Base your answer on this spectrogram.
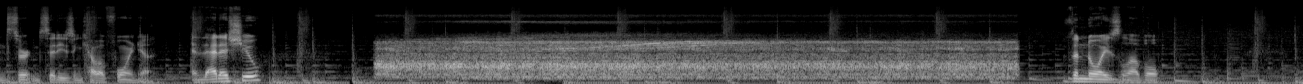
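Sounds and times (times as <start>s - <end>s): locomotive turbine roaring: 3.8s - 10.2s.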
